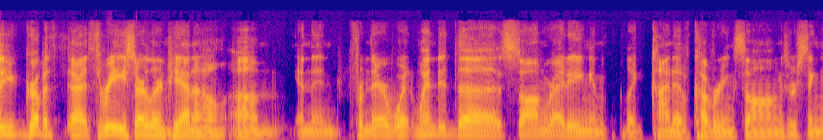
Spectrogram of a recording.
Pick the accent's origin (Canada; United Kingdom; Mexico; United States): United States; San Diego, California; San Diego, California.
